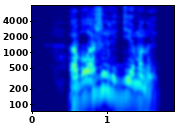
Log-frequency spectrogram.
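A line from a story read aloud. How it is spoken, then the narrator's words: Snort. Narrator (Russian): фыркнул Муха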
